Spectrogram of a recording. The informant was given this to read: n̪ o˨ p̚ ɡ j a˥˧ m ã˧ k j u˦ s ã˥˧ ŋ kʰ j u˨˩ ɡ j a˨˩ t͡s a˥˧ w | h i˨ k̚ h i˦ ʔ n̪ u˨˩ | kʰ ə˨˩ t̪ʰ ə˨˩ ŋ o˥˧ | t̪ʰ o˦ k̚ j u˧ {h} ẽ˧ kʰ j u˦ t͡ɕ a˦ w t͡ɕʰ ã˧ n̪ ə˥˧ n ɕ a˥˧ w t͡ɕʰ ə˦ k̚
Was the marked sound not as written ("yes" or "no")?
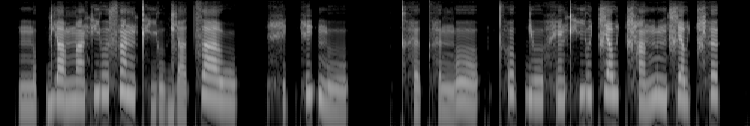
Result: no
